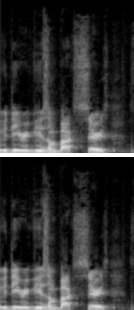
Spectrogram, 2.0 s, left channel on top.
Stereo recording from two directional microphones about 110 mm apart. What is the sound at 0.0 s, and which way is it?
Speech, 25° right (ahead or behind).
